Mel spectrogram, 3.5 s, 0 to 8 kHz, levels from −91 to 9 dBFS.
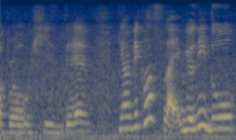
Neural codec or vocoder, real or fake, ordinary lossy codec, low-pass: none; real; none; 7.2 kHz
